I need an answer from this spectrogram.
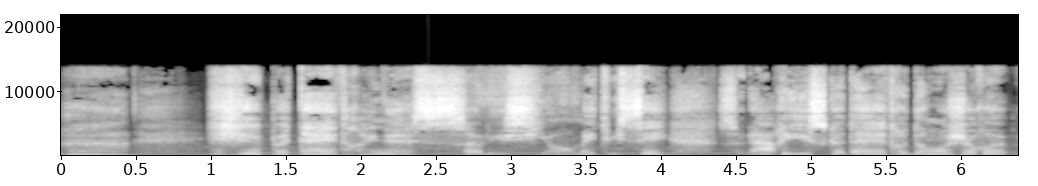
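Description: A woman voicing a wise, kindly old female snake who speaks slowly and thoughtfully in a children's story. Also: low-pitched, huge pitch swings, over music, heavily acted. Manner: slow, thoughtful, gently scolding. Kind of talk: storybook acting.

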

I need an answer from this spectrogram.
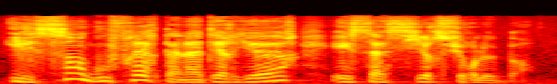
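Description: A man reading a children's story aloud with expressive narration. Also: on the high side, brisk, husky, dry recording. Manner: expressive, gently paced narration.

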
